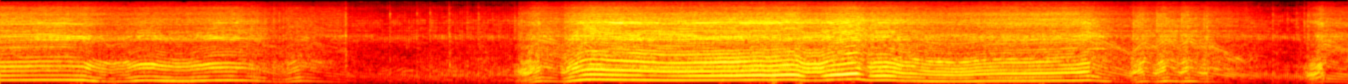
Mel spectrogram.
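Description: A chainsaw cuts through a log.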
